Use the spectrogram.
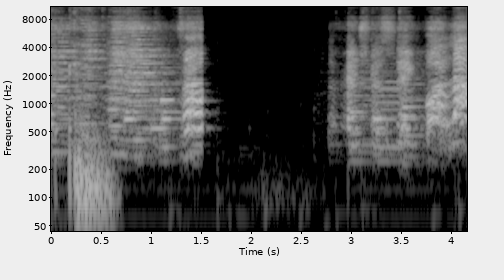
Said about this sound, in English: Sounds like steam escaping.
